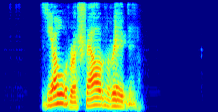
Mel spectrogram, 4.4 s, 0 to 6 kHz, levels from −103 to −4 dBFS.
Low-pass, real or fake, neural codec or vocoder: 5.4 kHz; fake; codec, 16 kHz, 0.5 kbps, FreqCodec, larger model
